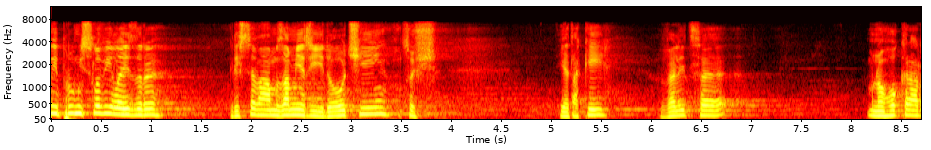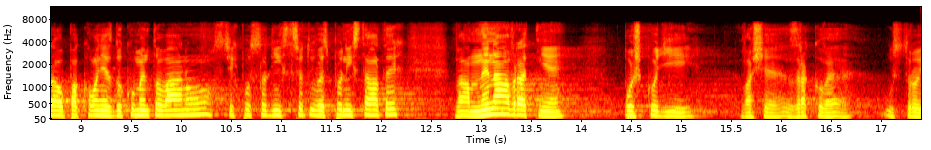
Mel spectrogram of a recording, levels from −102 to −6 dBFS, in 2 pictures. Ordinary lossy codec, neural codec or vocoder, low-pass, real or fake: MP3, 96 kbps; none; 7.2 kHz; real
